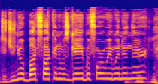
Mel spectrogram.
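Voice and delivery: high, fast mock astonishment; shocked guy. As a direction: play a guy suddenly acting clueless. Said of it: "some guy's like".

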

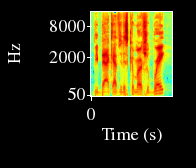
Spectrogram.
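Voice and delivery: drawn-out mock announcer voice; announcer read. Host teases next week's show, mock announcer.

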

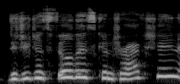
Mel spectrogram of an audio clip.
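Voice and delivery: checking whether she felt it; nurse asking. Retold or imitated.

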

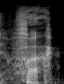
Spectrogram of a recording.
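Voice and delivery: one breathy, voiceless "ha"; single wretched laugh. A narrator's reading. Woman asked about pressing charges, one wretched laugh. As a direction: let out one bleak puff of a laugh. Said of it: "a single wretched".

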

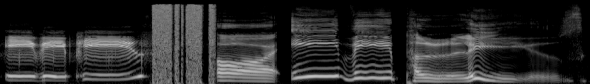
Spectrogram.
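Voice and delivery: slow, booming spooky announcer; drawn-out eerie segment intro; unearthly voice. Pretend.

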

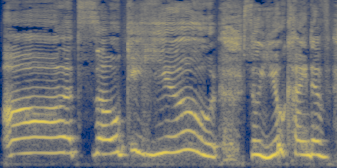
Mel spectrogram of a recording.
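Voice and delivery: gushing. Real, not acted. Reacting to pregnancy story.

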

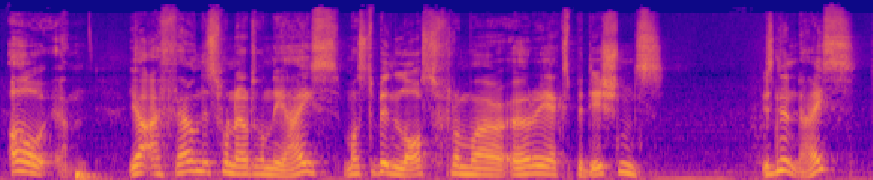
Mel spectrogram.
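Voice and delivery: high put-on gnome voice, eager; gnome NPC voice. Peachtree explaining herself to the party, high and eager. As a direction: answer quickly, a bit too eager.

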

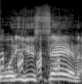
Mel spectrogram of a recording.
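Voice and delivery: high, loud mock alarm; shocked dad. Dad asking daughter what she says, shocked. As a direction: demand it in pretend disbelief.

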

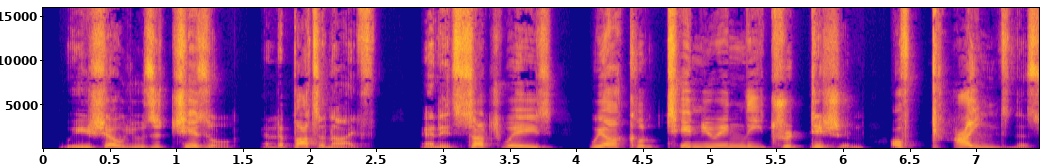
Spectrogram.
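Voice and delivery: measured oratory with weighty pauses; pompous politician's speech. Acted. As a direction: declaim it like a minister addressing the nation. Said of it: "politicians make those speeches that go".

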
